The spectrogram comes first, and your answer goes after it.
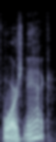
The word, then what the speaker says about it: Wawrzyniak: So that your last name is pronounced Wawrzyniak? Yes.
